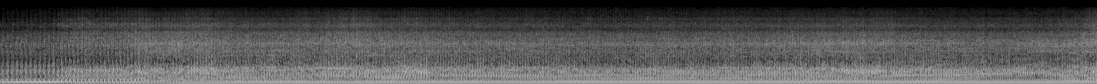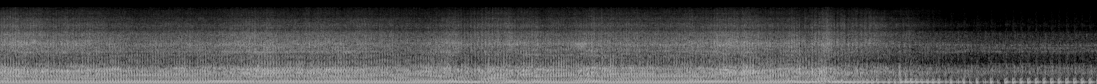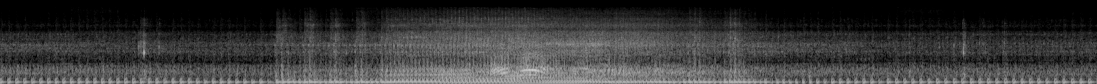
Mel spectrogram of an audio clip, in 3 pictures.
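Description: Yamaha Grizzly 450 ATV's single-cylinder engine running under load as it pushes through mud and water, its pitch rising and falling with the throttle. It settles to a lower, quieter note about twenty seconds in, then revs up again near the end.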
